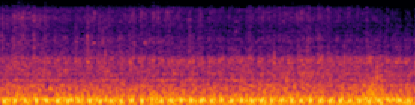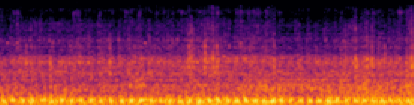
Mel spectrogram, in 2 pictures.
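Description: Motorcycle engine running steadily as the bike rides over a rough dirt off-road track.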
